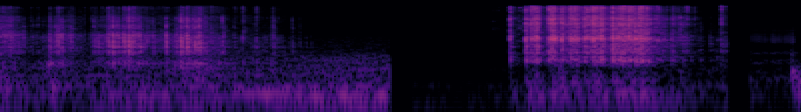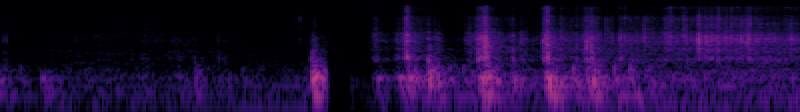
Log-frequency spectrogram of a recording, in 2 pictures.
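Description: Hard wax beads scooped with a metal scoop and poured, a dry clattering rattle in three bursts, the loudest about two seconds in.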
